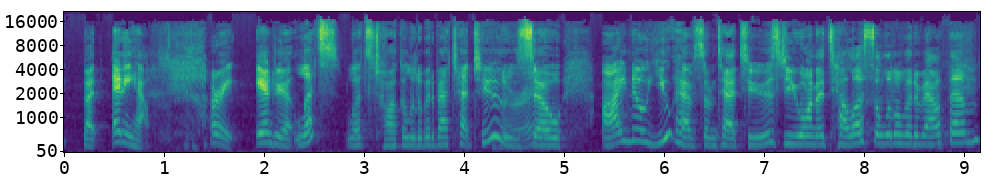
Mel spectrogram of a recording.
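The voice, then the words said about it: Strange-sounding voice, lingering laryngitis. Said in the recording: “I'm just getting over a cold... I'm almost past the laryngitis. But if my voice sounds a little strange”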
